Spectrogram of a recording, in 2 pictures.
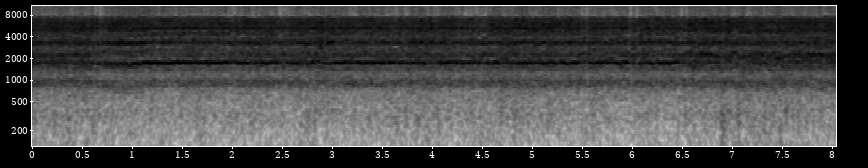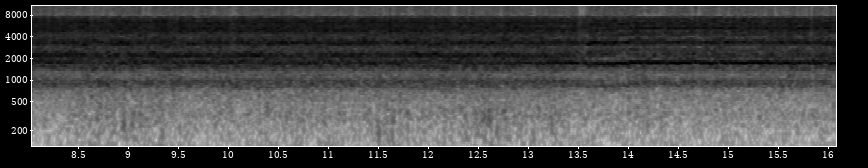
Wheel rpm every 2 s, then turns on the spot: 220, 230, 230, 220, 220, 220, 230, 230.
none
